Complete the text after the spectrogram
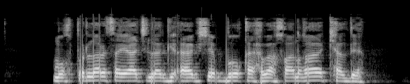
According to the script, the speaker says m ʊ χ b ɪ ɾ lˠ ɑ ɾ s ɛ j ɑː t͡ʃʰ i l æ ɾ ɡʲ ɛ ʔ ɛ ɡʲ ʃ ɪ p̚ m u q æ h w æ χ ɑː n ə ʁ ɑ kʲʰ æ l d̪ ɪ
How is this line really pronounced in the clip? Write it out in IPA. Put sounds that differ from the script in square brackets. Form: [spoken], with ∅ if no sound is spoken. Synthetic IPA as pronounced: m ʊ χ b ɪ ɾ lˠ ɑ ɾ s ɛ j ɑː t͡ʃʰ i l æ ɾ ɡʲ ɛ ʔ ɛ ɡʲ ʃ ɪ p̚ [b] u q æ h w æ χ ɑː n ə ʁ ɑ kʲʰ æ l d̪ ɪ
